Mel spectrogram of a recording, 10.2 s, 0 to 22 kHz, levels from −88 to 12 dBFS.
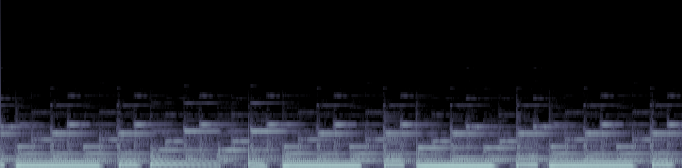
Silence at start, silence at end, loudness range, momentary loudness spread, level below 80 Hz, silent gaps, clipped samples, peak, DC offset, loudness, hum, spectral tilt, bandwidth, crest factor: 0 s; 0 s; 4 LU; 9 LU; -28 dBFS; none; under 0.1%; -10 dBFS; under 0.1%; -22 LUFS; none; -16 dB/octave; 1.8 kHz; 10 dB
